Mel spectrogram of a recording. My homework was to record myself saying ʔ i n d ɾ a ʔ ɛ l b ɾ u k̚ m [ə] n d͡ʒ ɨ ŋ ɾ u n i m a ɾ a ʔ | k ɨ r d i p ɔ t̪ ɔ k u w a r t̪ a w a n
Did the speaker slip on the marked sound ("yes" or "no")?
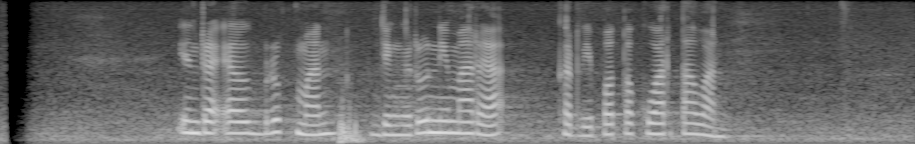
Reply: yes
